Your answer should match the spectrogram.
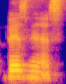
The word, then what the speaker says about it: business: Or Master of Business Administration. Or Master of Business Administration. Master, dễ rồi. Business là một cái từ hay phát âm sai, mọi người đọc là business, người ta đọc là business.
